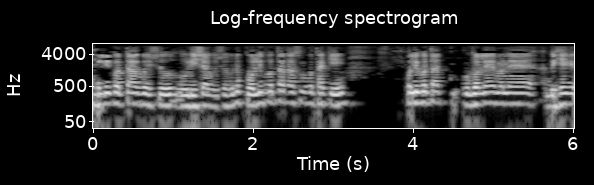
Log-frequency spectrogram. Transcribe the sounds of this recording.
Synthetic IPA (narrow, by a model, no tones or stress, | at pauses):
olikɔtakojsʊoɽis̬aɡojsʊkunukolikɔtatasɔnkɔtʰaki | kolikɔtat̚dɔlɛmanɛbixek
